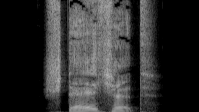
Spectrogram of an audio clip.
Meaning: second-person plural subjunctive II of stechen
- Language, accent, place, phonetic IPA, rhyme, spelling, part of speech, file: German, Germany, Berlin, [ˈʃtɛːçət], -ɛːçət, stächet, verb, De-stächet.ogg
